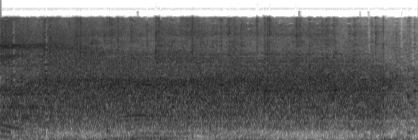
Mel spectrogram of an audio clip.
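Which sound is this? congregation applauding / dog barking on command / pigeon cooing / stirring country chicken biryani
congregation applauding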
